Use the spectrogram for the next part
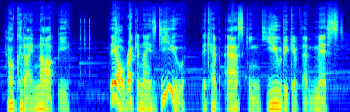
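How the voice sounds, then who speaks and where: A man's voice: mid-range voice, very animated, normal speed, soft background music. A man voicing a suspicious young woman soldier who talks bluntly and accusingly, in a game story reading.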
